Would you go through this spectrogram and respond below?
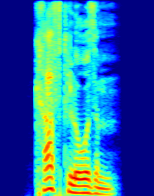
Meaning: strong dative masculine/neuter singular of kraftlos
- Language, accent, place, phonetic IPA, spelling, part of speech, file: German, Germany, Berlin, [ˈkʁaftˌloːzm̩], kraftlosem, adjective, De-kraftlosem.ogg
